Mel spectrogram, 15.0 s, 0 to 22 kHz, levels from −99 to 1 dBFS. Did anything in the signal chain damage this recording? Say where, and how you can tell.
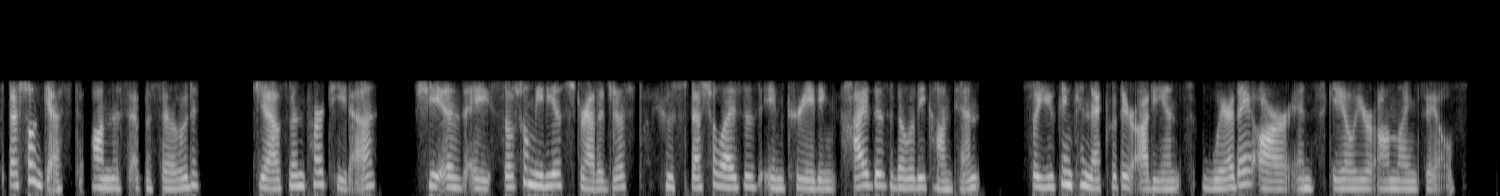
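Yes, at the codec stage: a G.723.1 codec has heavily damaged the speech throughout. Everything stops at about 3.8 kHz, so it's muffled, and consonants smear because the coarse 30 ms frames update the voice model slowly, consistent with a low-rate G.723.1 stream around 6 kbit/s.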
